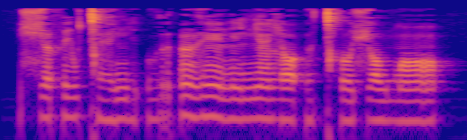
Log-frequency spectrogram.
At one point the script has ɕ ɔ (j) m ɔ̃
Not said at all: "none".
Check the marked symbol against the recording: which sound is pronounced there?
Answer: w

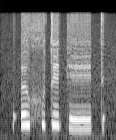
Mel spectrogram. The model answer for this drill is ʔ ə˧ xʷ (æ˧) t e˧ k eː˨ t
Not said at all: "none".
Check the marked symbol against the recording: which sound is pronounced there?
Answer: ə˧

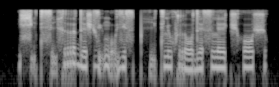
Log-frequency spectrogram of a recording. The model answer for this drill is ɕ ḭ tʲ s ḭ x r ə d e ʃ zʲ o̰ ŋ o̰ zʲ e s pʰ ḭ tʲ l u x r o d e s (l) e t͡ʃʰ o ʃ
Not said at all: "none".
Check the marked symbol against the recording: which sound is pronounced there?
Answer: l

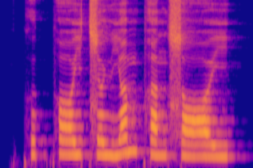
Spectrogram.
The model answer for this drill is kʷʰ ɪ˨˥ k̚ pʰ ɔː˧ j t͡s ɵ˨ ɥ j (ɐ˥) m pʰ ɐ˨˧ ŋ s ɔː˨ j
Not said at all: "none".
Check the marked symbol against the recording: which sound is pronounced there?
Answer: ɐ˥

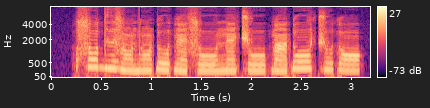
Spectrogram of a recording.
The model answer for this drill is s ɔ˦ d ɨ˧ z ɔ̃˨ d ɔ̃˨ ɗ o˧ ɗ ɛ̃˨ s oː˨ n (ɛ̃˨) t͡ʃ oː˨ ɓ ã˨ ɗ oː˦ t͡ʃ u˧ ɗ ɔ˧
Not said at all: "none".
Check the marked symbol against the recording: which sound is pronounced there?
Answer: ɛ̃˨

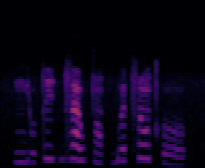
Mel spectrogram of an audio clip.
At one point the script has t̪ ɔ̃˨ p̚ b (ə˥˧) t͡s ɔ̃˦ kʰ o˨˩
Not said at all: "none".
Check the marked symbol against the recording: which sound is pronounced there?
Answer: ə˧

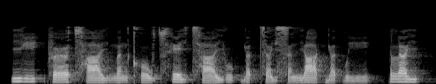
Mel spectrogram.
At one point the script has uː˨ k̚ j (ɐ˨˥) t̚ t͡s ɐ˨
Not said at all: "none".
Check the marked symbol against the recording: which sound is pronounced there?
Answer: ɐ˨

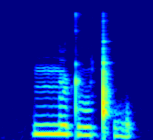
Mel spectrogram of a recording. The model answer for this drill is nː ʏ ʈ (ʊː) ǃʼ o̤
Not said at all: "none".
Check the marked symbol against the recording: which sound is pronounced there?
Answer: ɯː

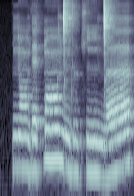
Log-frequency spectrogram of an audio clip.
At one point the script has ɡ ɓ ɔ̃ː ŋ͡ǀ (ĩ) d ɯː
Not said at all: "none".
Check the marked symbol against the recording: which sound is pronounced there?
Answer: ĩ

